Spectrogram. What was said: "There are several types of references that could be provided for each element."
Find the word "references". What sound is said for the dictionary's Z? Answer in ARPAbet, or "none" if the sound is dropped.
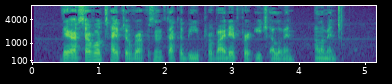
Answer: S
